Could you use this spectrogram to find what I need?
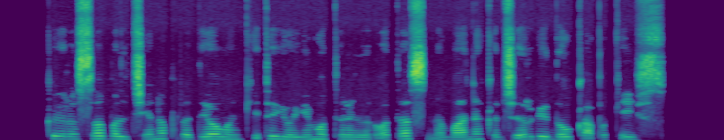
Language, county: Lithuanian, Vilnius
